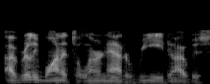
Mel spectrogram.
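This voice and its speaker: Deep-voiced male interview host. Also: brisk, no echo, highs cut off. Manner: relaxed, rambling asides, some slips. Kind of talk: casual interview chat.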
